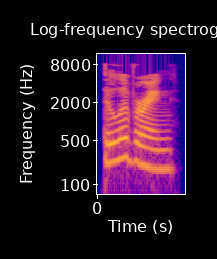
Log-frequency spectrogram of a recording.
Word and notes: delivering: British English

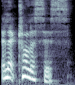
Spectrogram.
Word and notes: electrolysis: British English

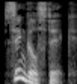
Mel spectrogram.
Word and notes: singlestick: British English

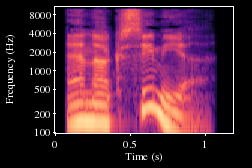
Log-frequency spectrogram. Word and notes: anoxemia: British English

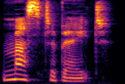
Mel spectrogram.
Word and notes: masturbate: British English

